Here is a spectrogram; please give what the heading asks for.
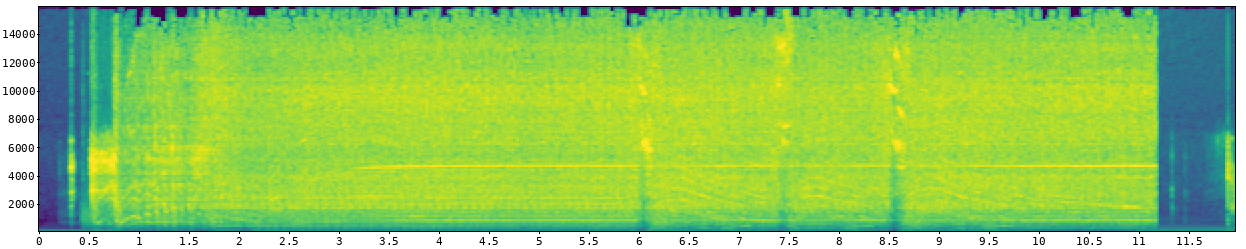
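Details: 2000 Mercedes-Benz S500 restarted after crankshaft position sensor replacement, which fixed engine stalling and no-start. Short crank, catches quickly and settles into a steady, even idle with no stumbling; normal start and idle.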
